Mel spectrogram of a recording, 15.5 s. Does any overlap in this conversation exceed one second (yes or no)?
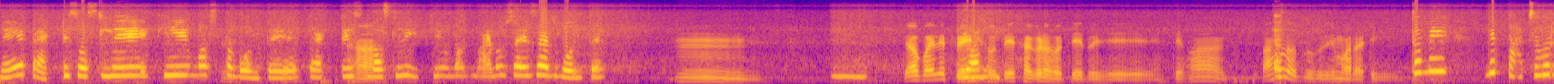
no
